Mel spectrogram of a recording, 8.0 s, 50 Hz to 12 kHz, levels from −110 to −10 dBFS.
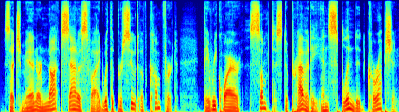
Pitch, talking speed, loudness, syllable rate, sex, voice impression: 105 Hz, 130 wpm, -23 LUFS, 4.3 syllables/s, male, very masculine, very middle-aged, very thick, slightly tensed, very powerful, bright, soft, muffled, fluent, slightly raspy, very cool, intellectual, refreshing, slightly sincere, calm, mature, very friendly, very reassuring, very unique, slightly elegant, wild, sweet, lively, kind, slightly modest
